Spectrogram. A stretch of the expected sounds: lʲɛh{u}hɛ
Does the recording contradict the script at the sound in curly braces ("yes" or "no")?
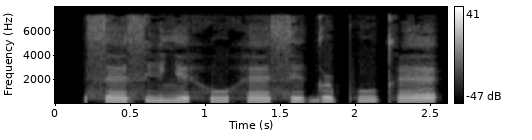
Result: no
